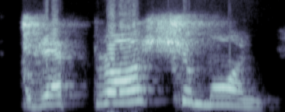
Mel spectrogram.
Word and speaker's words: rapprochement: We pronounce it like rapprochement, and this rapprochement is a very important concept in international relations.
